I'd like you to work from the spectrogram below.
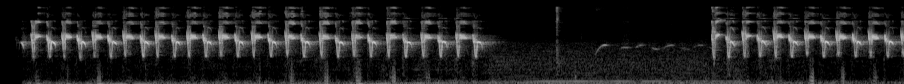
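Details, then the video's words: Black-winged myna, a kept bird singing outdoors and while held in the hand: loud, harsh chattering notes repeated about three times a second, a pause with faint background noise, then the rapid loud phrases resume. "Burung Jalak Putih Gacorrrnya Edan gak ketolong"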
